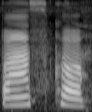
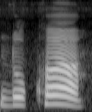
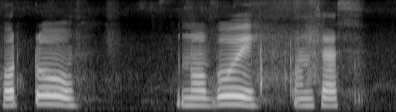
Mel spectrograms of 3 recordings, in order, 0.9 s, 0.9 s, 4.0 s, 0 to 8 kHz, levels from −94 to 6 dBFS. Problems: constant background noise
